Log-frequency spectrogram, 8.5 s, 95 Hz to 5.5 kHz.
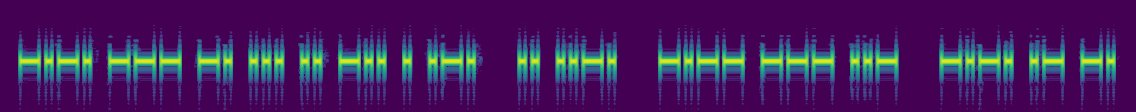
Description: Morse code, heard as a keyed tone, about 25 wpm, 600 Hz. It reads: CONSIDER IF YOU CAN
